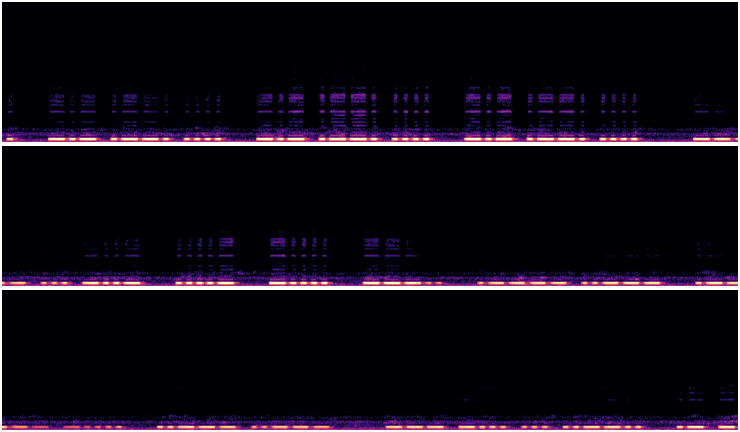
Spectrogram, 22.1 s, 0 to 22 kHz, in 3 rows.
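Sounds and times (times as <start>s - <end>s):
morse code beeps: 0.0s - 18.0s, 18.6s - 22.0s
faint radio static: 11.4s - 22.0s.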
